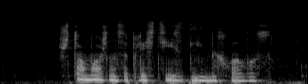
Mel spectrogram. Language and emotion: Russian, neutral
